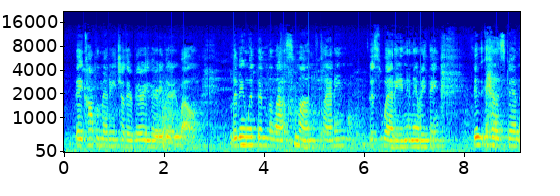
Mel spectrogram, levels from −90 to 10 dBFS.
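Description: From about 0.13 s right through to 8.89 s there's a steady run of periodic USB or driver dropouts, one every 0.25 s, so around forty in all. Each time, something seems to stall the bus or the audio driver for roughly 10 ms, and that slice of sound is simply replaced by silence. You hear it as an evenly spaced ticking or popping, four a second, riding on the signal wherever there's sound to interrupt.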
